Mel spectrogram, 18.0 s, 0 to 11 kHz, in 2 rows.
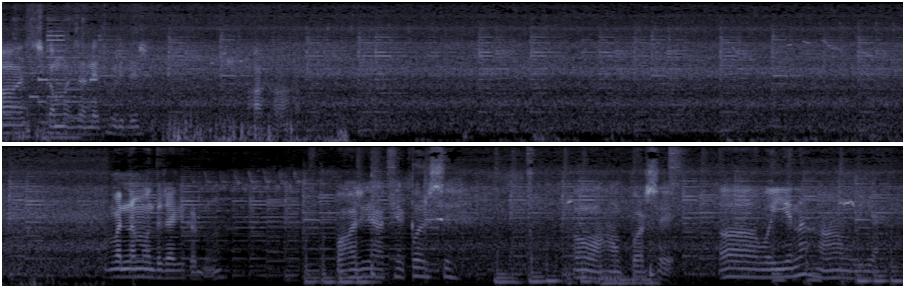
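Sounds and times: wind buffeting microphone: 1.3s - 5.9s
river rushing over stones: 3.5s - 10.2s.

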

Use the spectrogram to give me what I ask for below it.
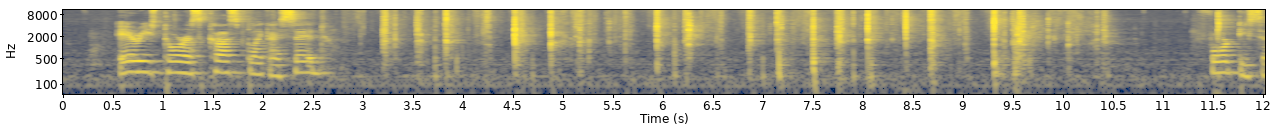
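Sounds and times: cards being shuffled: 2.8s - 10.6s.

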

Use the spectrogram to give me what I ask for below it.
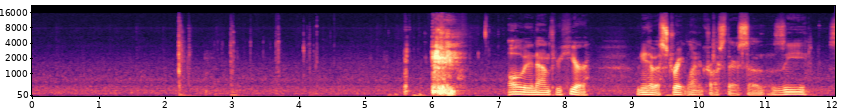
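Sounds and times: keyboard and mouse clicks: 2.2s - 4.6s
person coughing: 5.6s - 6.6s.

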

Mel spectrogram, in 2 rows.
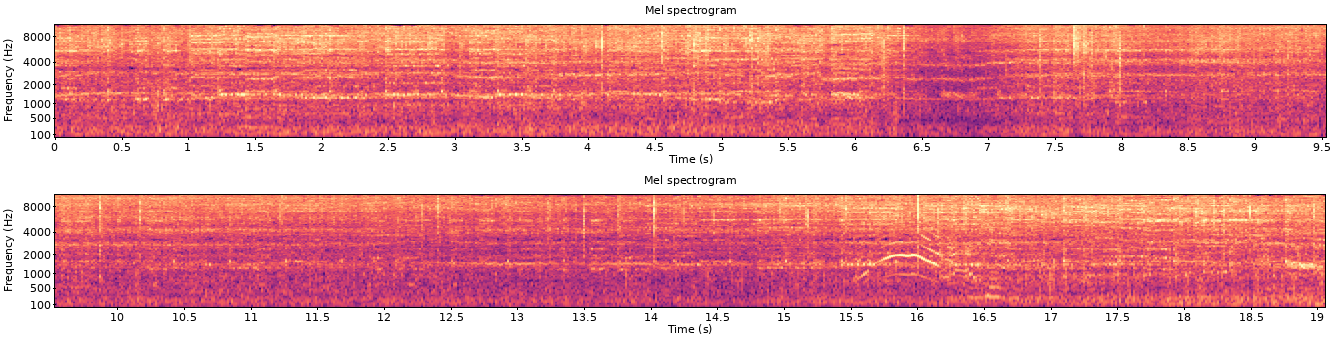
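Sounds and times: electric motor whine: 0.0s - 19.0s
plastic wheels rumbling on asphalt: 0.0s - 19.0s.

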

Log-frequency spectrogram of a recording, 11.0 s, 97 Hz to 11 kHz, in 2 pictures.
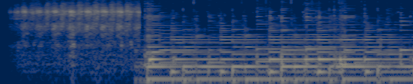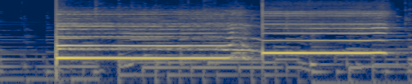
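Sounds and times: fingertip rubbing rough disc: 0.1s - 1.9s
music: 1.9s - 11.0s.

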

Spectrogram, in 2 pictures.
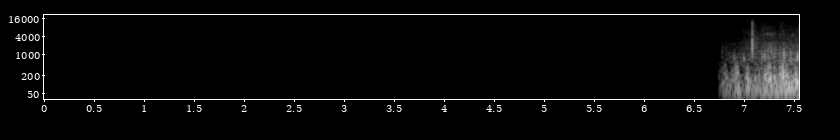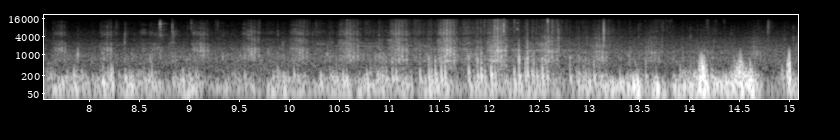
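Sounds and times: hoofbeats on dirt: 6.8s - 15.0s.

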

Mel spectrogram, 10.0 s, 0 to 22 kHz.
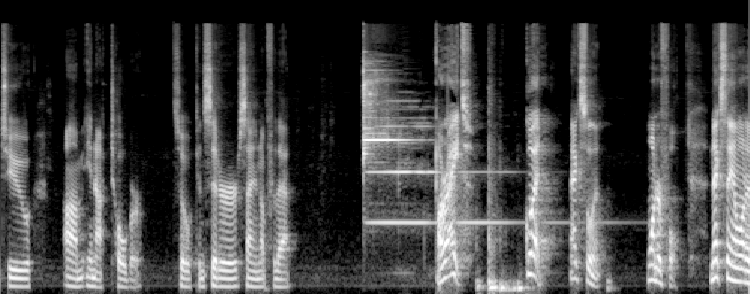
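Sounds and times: bell-like chime ringing: 4.8s - 8.6s.

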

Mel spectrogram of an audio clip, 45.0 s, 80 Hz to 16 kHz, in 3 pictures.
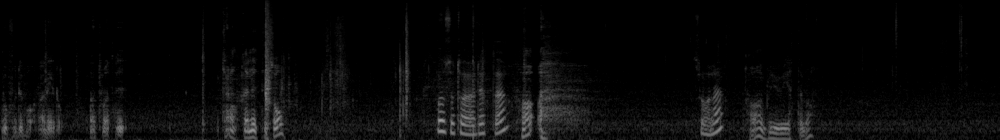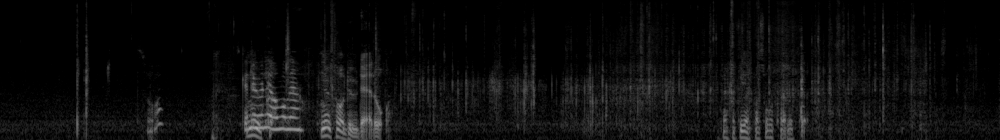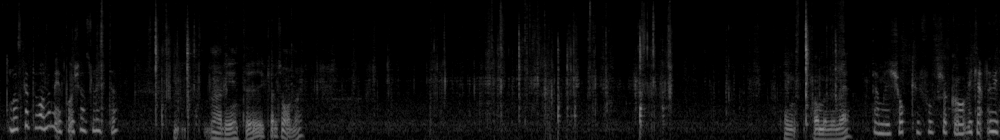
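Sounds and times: baking paper crinkling: 19.0s - 45.0s.

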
